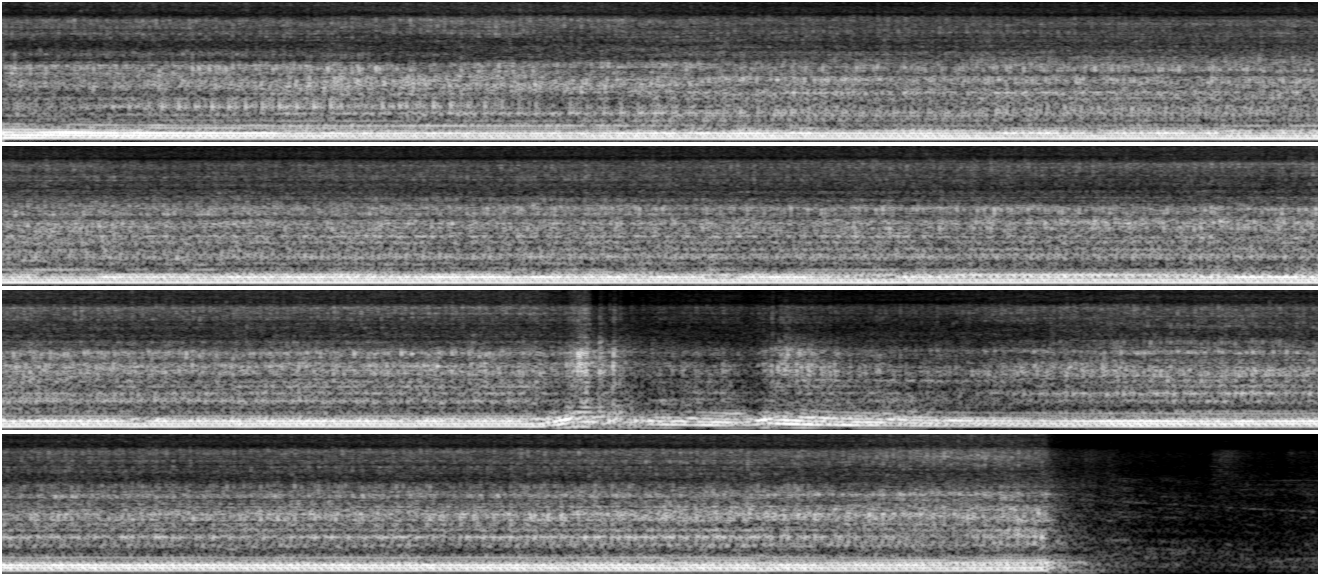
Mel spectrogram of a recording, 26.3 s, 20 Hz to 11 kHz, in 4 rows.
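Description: Audi R8 V10 Plus's 5.2-litre V10 falling from its start-up flare and settling into a steady idle. About sixteen seconds in there is one brief rise and fall in engine speed. Near the end the engine is switched off and the sound cuts off suddenly.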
